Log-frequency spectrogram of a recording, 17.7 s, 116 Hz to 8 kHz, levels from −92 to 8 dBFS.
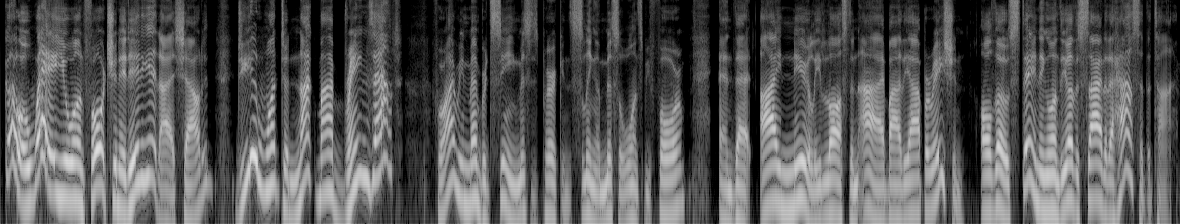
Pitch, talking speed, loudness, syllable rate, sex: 170 Hz, 165 wpm, -19 LUFS, 4.6 syllables/s, male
